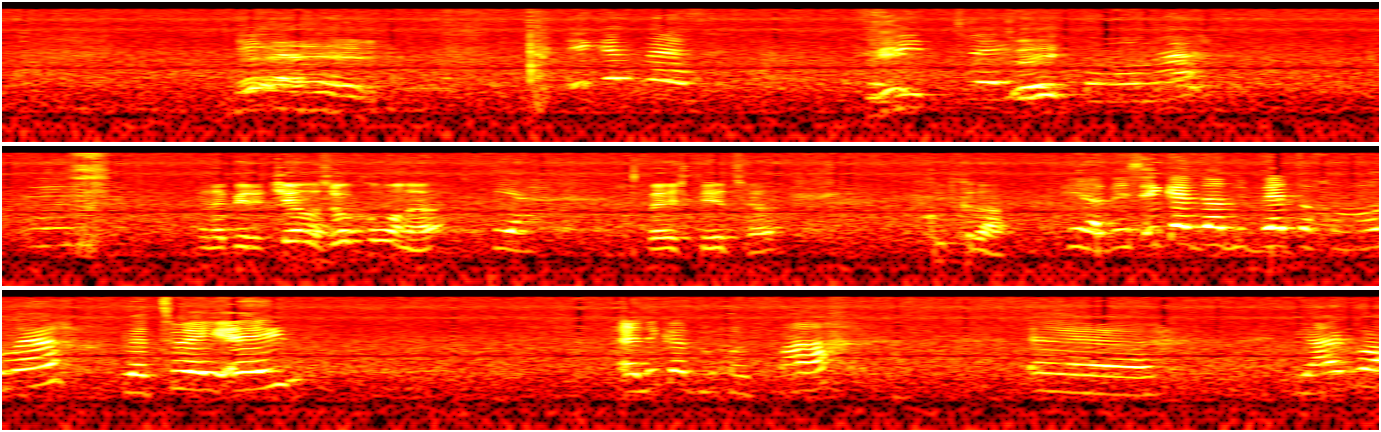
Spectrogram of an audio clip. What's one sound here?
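A young girl speaks and answers nearby.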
